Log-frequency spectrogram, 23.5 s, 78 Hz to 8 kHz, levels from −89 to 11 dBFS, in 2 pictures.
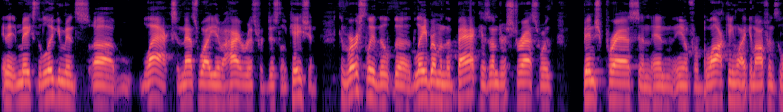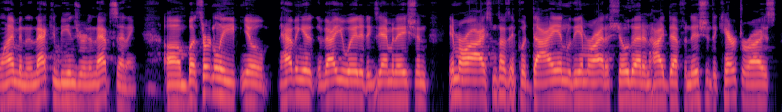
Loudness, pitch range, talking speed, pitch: -19 LUFS, 125-140 Hz, 190 wpm, 130 Hz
